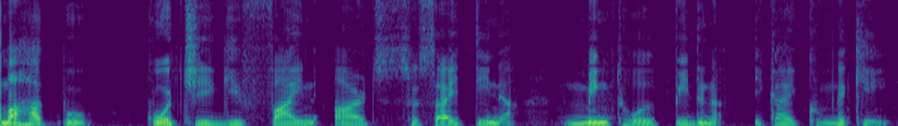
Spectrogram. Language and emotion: Manipuri, neutral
